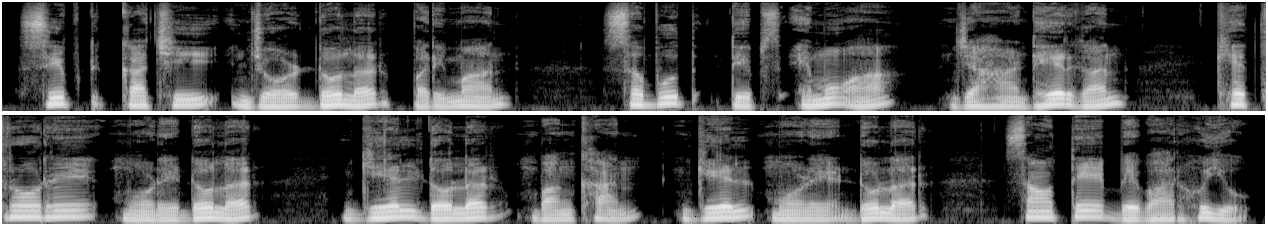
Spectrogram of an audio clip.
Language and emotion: Santali, neutral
